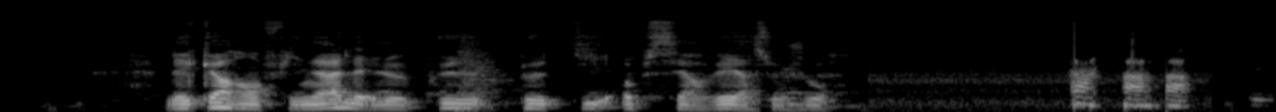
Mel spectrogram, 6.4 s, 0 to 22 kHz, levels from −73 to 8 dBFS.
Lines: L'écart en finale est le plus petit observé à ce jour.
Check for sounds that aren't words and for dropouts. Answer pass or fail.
fail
